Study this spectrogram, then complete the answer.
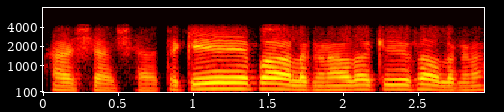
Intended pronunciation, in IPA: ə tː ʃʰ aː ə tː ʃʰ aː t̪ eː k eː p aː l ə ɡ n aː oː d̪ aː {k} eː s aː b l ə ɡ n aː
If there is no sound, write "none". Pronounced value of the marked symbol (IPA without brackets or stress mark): k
